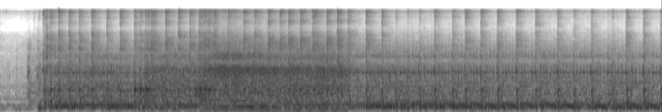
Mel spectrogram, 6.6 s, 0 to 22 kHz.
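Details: 2005 Yamaha F1ZR two-stroke after greasing the starter gear, tested before the left cover is refitted: fires quickly and holds a steady, crisp idle with no harsh rattle. The engine sounds healthy.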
